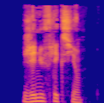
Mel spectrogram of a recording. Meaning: genuflection (the act of genuflecting, in the sense of bowing down)
- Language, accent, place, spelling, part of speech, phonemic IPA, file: French, France, Lyon, génuflexion, noun, /ʒe.ny.flɛk.sjɔ̃/, LL-Q150 (fra)-génuflexion.wav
